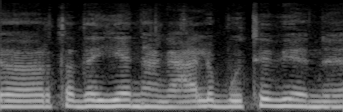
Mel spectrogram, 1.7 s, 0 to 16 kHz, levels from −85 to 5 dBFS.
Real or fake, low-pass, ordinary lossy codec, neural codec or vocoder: fake; 14.4 kHz; AAC, 48 kbps; vocoder, 48 kHz, 128 mel bands, Vocos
